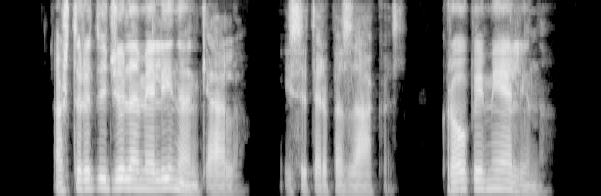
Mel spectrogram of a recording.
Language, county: Lithuanian, Tauragė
